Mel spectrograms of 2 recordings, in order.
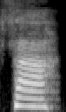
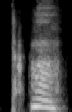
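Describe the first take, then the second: First: It begins with a soft th sound. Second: It begins with an aspirated t sound. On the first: The speaker calls it wrong. "it doesn't sound like a tha" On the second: The speaker calls it right. "the T is aspirated. it's a ta"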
